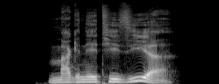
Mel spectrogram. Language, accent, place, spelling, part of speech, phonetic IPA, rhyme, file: German, Germany, Berlin, magnetisier, verb, [maɡnetiˈziːɐ̯], -iːɐ̯, De-magnetisier.ogg
- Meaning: 1. singular imperative of magnetisieren 2. first-person singular present of magnetisieren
